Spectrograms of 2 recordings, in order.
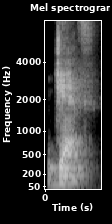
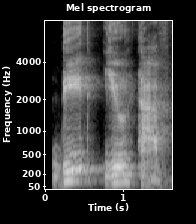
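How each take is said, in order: First: The words blend into one short syllable. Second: Each word is said fully and separately.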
